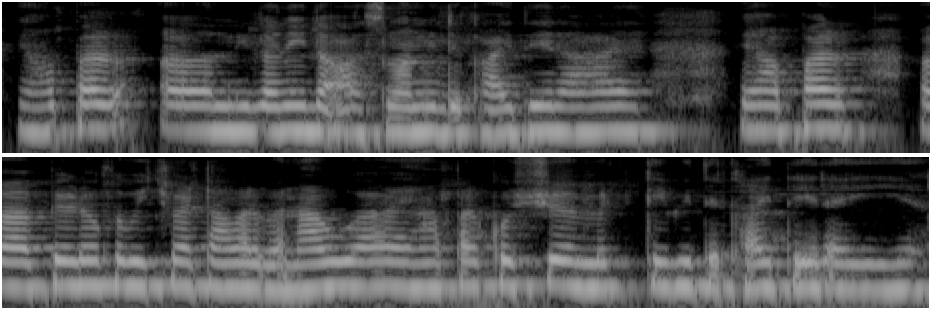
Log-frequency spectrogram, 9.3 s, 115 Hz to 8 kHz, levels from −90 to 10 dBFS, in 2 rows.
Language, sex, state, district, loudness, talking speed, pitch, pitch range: Hindi, female, Bihar, Gopalganj, -32 LUFS, 195 wpm, 215 Hz, 205-220 Hz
